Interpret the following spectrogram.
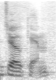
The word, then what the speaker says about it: Joakim: Was it Joakim or is it Joaquin? Well, they... You know, that's a great point. Am I saying your name right, or is it pronounced a different way? I should have asked that sooner. Oh, so it is Joakim.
